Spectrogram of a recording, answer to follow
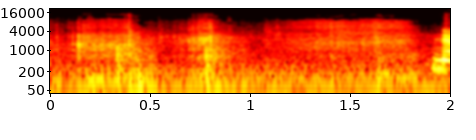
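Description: Chef's knife slicing a green bell pepper on a wooden cutting board: a few quick, sharp knife strikes against the board in the first second, then quieter.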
